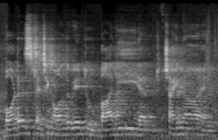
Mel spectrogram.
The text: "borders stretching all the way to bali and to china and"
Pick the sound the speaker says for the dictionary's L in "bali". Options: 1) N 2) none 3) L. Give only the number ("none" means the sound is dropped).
3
